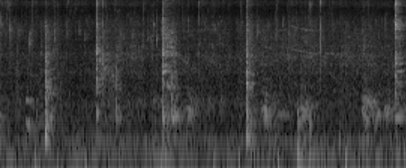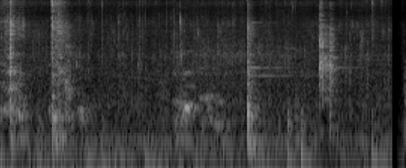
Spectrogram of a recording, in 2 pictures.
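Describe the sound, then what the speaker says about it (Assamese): Jujube pickle being stirred in a pan, with a spoon scraping and knocking the pan in repeated, uneven strokes over a soft bubbling sizzle, close and fairly loud, with no speech. "এইখিনি মই এতিয়া লৰাই দিছোঁ অলপ সময় এইখিনি মই লৰাই থাকিম"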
